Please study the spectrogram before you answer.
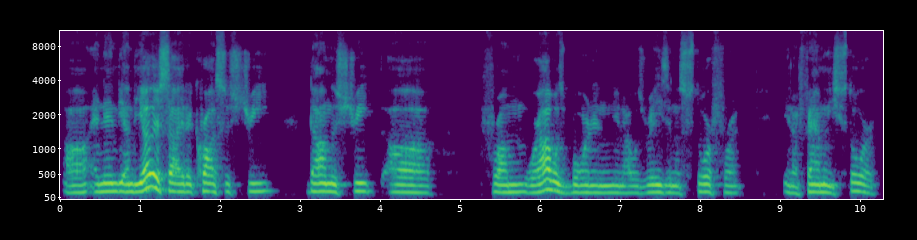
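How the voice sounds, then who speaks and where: A man in his fifties answering interview questions as a guest, speaking haltingly with frequent pauses between short phrases. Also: on the high side, level tone, dark tone. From born in Colombia, raised in the US. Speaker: interview guest, veteran event producer. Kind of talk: interview answers about own background.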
